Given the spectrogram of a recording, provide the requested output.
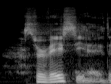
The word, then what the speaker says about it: cerevisiae: And that's Saccharomyces cerevisiae. And I'm probably saying that wrong. Cervisiae. – Cervisiae. – There you go.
